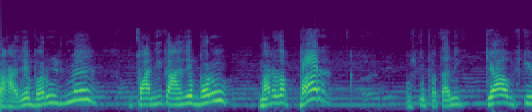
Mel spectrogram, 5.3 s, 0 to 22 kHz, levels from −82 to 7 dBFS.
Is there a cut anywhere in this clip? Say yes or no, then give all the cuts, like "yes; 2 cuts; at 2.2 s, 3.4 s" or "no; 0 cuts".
no; 0 cuts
